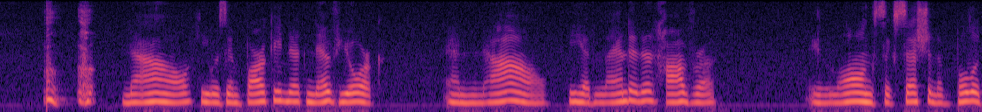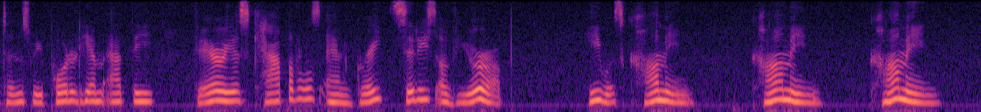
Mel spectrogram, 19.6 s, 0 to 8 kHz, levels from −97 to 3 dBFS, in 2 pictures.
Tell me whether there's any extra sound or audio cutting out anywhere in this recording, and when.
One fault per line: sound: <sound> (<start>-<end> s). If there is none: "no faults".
sound: cough (0.4-1.0 s)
